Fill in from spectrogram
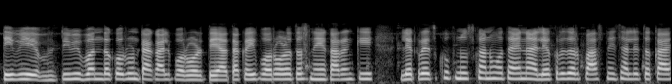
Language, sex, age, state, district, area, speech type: Marathi, female, 45-60, Maharashtra, Washim, rural, spontaneous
